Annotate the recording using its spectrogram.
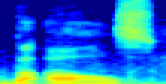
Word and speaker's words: Baal: He does say, however, I've saved 7,000 who have not bowed a knee to the Baals, B-A-apostrophe-A-L, which pronounces weird in English, which you pronounce weird in English, Baal.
